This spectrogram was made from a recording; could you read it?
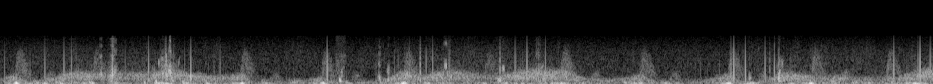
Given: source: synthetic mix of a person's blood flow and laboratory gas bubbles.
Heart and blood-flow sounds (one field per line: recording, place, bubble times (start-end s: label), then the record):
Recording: Doppler ultrasound of blood flow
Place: subclavian vein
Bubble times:
0.98-1.03 s: bubbles
1.08-1.18 s: bubbles
1.52-1.81 s: bubbles
1.88-1.95 s: bubbles
3.35-3.46 s: bubbles
3.78-3.82 s: bubbles
3.87-3.92 s: bubbles
4.42-4.49 s: bubbles
4.96-5.07 s: bubbles
5.34-5.46 s: bubbles
7.48-7.53 s: bubbles
7.75-7.88 s: bubbles
From the record:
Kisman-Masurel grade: 222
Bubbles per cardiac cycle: several, 3 to 8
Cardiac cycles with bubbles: 10 to 50%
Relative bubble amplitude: moderate (0.250 to 0.450)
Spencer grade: 2 (many but less than half of the cardiac periods contain bubble signals, singularly or in groups)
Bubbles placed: anywhere in the cardiac cycle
